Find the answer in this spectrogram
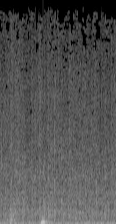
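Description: A single short, falling 'hmm' from a person just under a second in, over a steady, even background hiss.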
